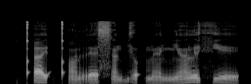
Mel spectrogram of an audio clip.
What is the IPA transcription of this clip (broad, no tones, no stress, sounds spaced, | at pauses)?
qʼ e ʔ qʼ ã r ɛ s ã bʲ ɔ ʔ m ɛ̃ nʲ ã l ɪ fʲ e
